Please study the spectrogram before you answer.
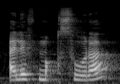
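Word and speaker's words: ألف مقصورة: Donc, ça représente la même façon de prononcer la lettre Alef de prolongation. Donc, on va dire A. Mais sauf qu'ici, Alef Maqsoura, elle sera de cette façon.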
